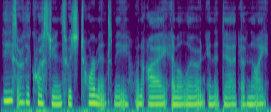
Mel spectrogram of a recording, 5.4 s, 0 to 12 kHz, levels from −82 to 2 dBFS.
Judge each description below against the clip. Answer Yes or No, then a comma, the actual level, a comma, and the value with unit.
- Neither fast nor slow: Yes, average, 175 wpm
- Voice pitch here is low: No, medium, 185 Hz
